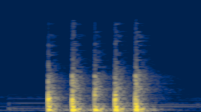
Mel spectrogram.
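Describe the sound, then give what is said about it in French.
Five firm knocks on a wooden door late at night, evenly spaced in a quick steady rhythm, fairly loud, with a short fading resonance and a faint low hum underneath. “Un soir, alors qu'il s'apprêtait à dormir, il entendit toquer.”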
